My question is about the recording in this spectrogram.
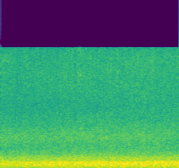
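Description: Steady rushing of flowing river water, an even hiss with no distinct events.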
